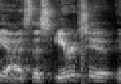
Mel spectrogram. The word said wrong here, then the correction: iterative: it's this, God, I can't pronounce iterative. – It. Right. Iterative, thank you.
